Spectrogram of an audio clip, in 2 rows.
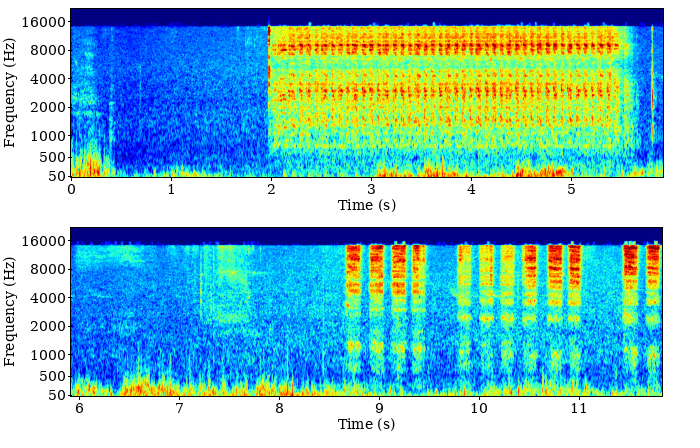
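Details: Honda CBR400RR NC23 with leaking temporary fuel pipe, tried on carb spray: starter whirs steadily for seconds without firing, then clicks and bursts; cranks but won't start, spark plug out shows no spark.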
